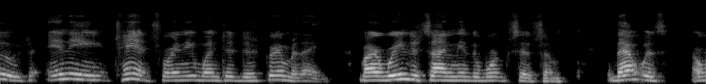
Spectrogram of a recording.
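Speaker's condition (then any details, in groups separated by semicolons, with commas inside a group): ALS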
